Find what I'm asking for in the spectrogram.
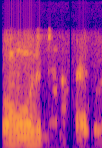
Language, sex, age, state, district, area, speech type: Bengali, male, 45-60, West Bengal, Purba Bardhaman, urban, conversation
